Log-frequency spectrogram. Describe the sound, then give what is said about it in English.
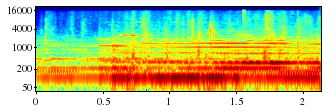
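Several horses ridden by a troop of soldiers move steadily side by side in a row over grass, their muffled hoofbeats thudding continuously beneath a sustained, humming tonal background. “The troop of soldiers ride over grass side by side in a row.”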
